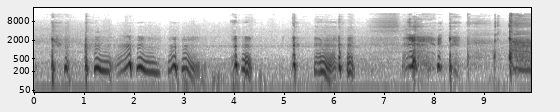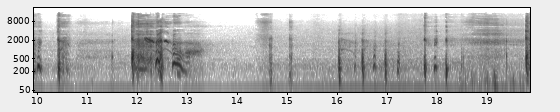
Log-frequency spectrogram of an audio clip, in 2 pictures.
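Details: Girl coughing who says she thinks she is getting a cold, with a scratchy, sore throat: many short, repeated dry coughs and throat clearing in quick runs; cough with a common cold.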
